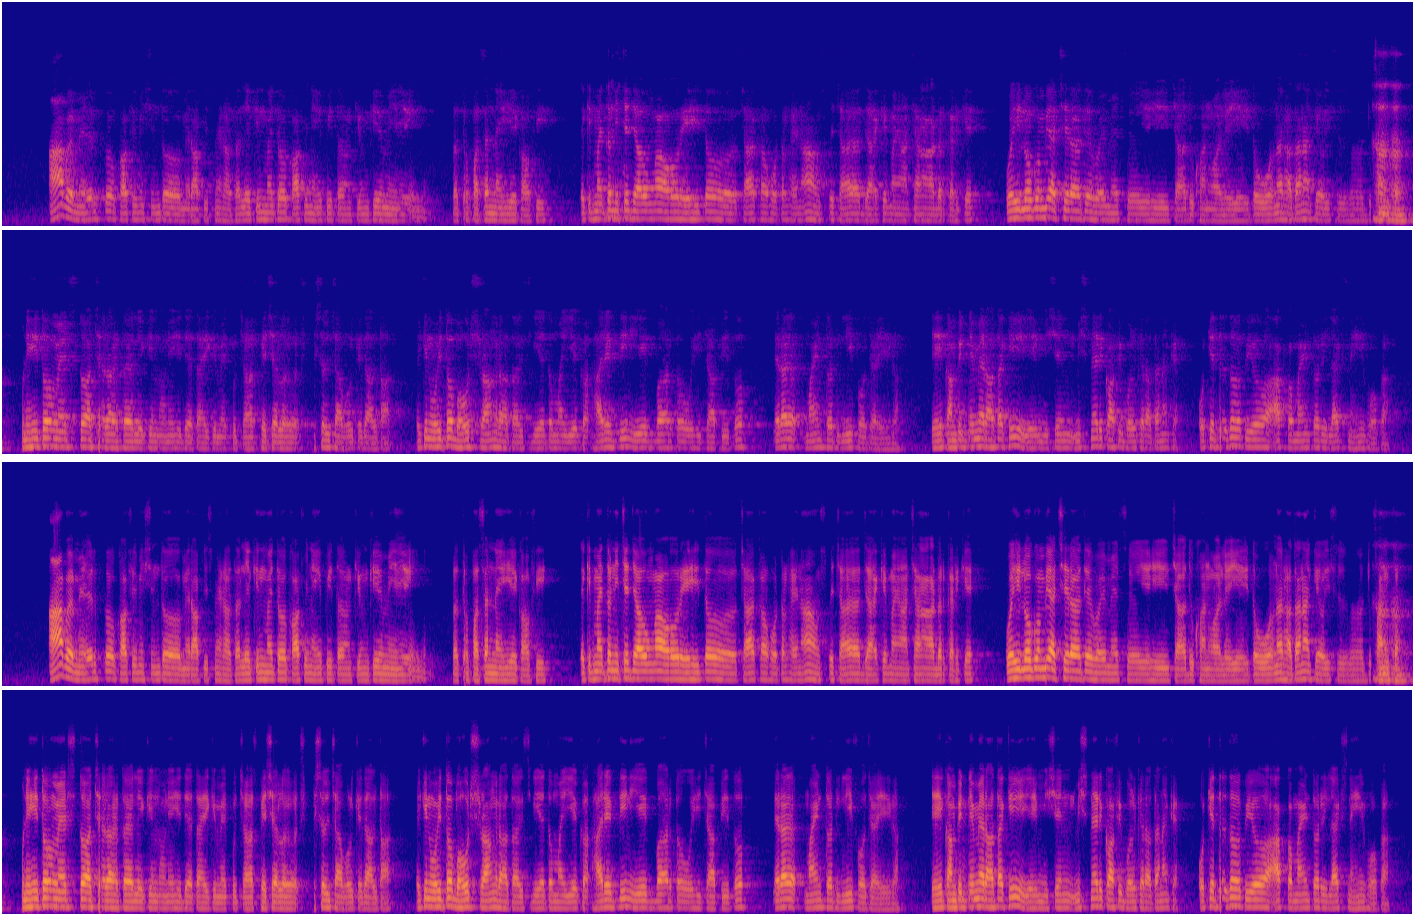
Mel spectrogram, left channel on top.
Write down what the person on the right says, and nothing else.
हाँ भाई मेरे तो कॉफी मशीन तो मेरे ऑफिस में रहा था लेकिन मैं तो कॉफी नहीं पीता क्योंकि मेरा तो पसंद नहीं है कॉफी लेकिन मैं
तो नीचे
जाऊंगा और यही तो चाय का होटल है ना उस पे चाय जाके मैं यहाँ चाय ऑर्डर करके वही लोगों भी अच्छे रहते हैं भाई मेरे से यही चाय दुकान वाले यही तो ओनर था ना क्या इस अ, दुकान
का उन्हें ही तो मेरे से तो अच्छा रहता है लेकिन उन्हें ही देता है कि मेरे को चाय स्पेशल स्पेशल चाय बोल के डालता लेकिन वही तो बहुत स्ट्रांग रहता है इसलिए तो मैं ये क- हर एक दिन एक बार तो वही चाय पी तो मेरा माइंड तो रिलीफ हो जाएगा यही कंपनी में रहा था कि यही मिशन मिशनरी कॉफी बोल के रहा था ना क्या वो कहते तो पियो आपका माइंड तो रिलैक्स नहीं होगा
